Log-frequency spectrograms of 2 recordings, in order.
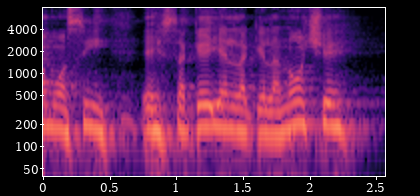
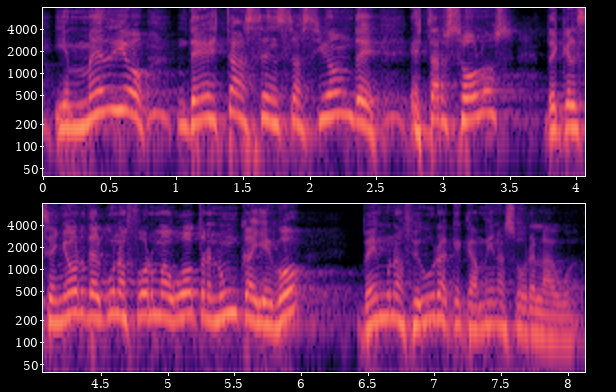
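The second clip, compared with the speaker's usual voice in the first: usual speaking voice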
